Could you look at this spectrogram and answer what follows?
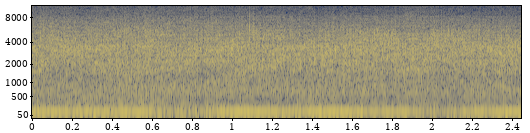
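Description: A damaged F-82 Twin Mustang in the flight game IL-2 1946, running on one engine, gives a steady, loud propeller-engine drone with a constant low hum and no voices.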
